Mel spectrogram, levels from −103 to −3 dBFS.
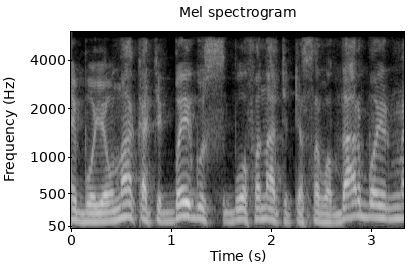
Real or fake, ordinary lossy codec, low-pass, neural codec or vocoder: fake; AAC, 32 kbps; 5.4 kHz; codec, 16 kHz, 16 kbps, FunCodec, trained on Chinese and English, 50 frames a second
